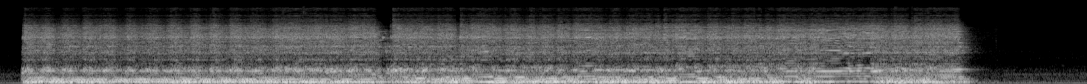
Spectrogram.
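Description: Electric guitar played through a Line 6 Spider V 240HC amp head and a Marshall speaker cabinet, riffing and chugging. It starts abruptly a moment in and stops abruptly near the end.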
